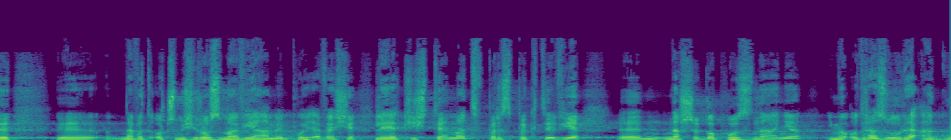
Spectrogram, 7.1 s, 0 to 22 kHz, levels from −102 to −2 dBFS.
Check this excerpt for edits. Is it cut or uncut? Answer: cut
